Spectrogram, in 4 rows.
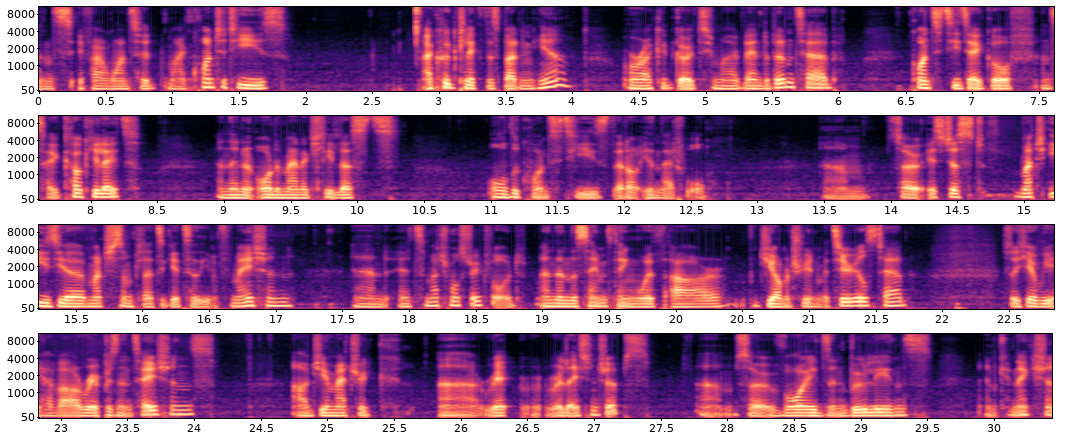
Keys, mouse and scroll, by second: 0.1 click, 5.2 click, 6.3 click, 7.6 click, 11.0 click, 13.7 click, 17.2 click, 20.7 click, 23.6 click, 28.4 click, 29.0 click.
